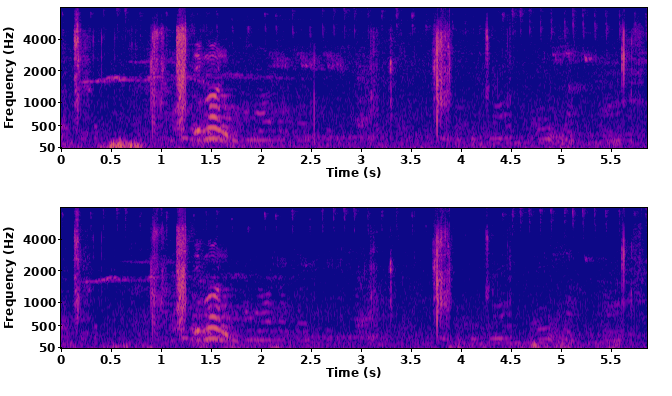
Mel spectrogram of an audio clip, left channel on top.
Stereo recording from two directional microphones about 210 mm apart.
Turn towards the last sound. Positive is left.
turn(degrees=-5)  # may be behind; listen again after turning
